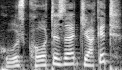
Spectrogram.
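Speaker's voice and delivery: convincing Welsh accent. Showing a friend how convincing their accent is, in a welsh accent. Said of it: "Check this out".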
